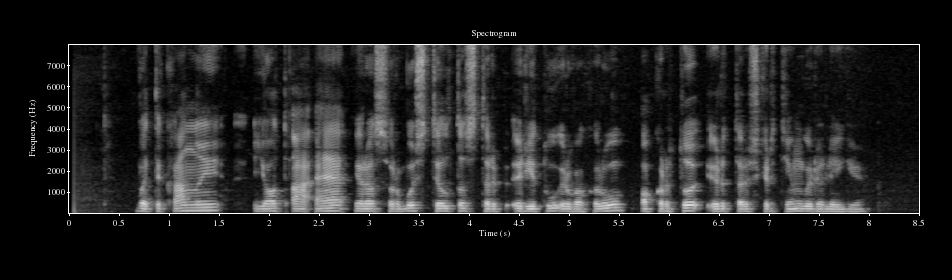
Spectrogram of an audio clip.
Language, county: Lithuanian, Vilnius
